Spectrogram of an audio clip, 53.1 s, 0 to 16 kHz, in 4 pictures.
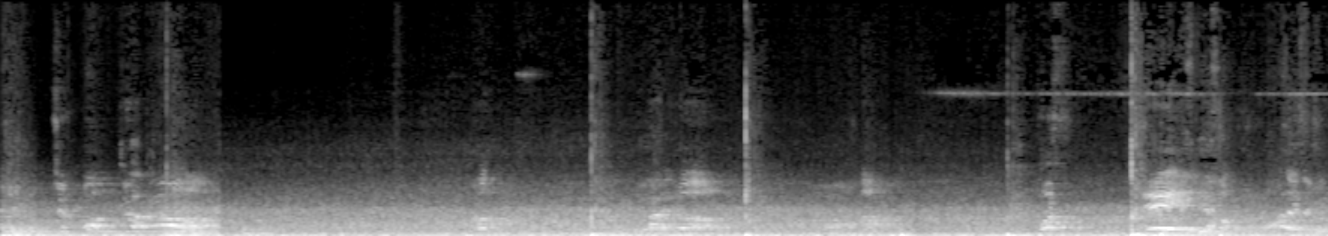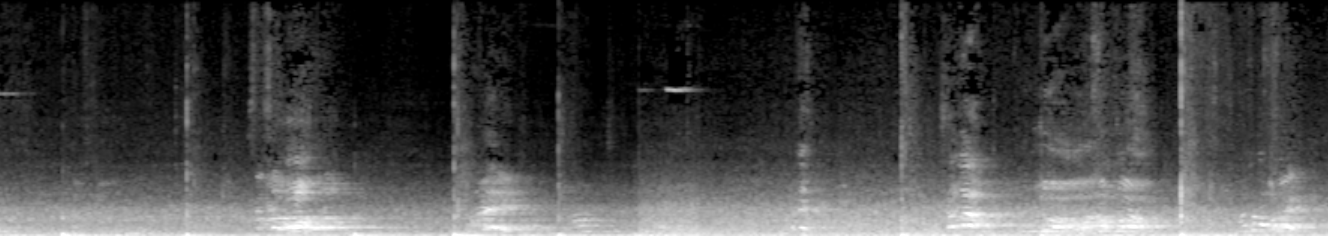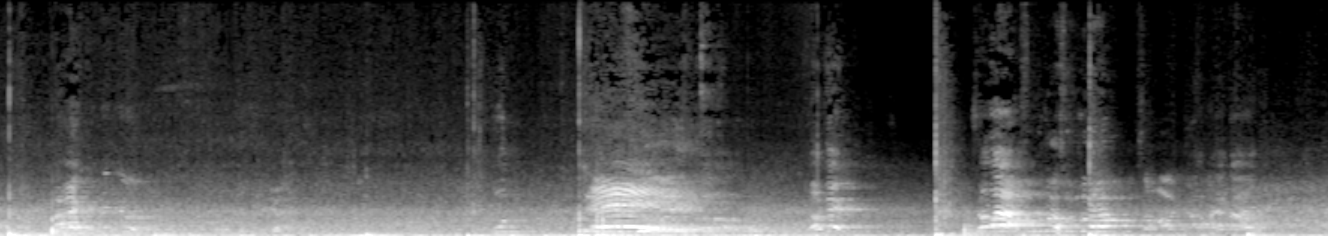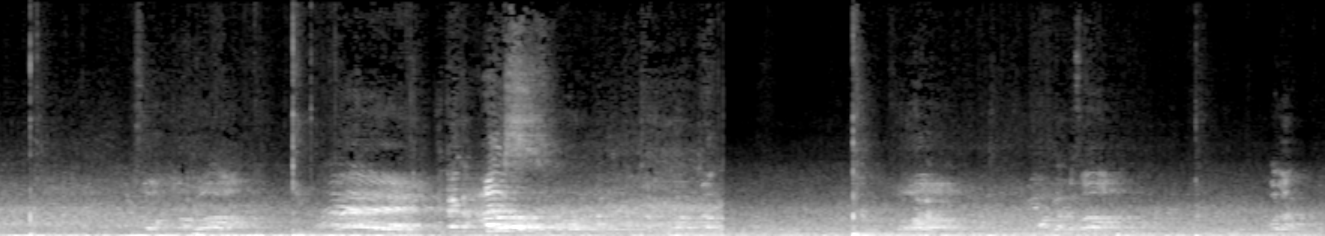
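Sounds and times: players shouting: 0.0 - 2.2, 15.6 - 20.0, 21.0 - 35.4, 36.2 - 47.1, 48.6 - 51.4
ball kicked and bouncing on turf: 5.8 - 7.8, 10.0 - 10.5, 11.2 - 12.2, 13.8 - 14.3, 15.0 - 15.9, 16.6 - 19.8, 22.2 - 24.0, 25.0 - 28.4, 30.0 - 32.8, 35.8 - 38.1, 38.8 - 39.3, 41.6 - 43.3, 48.3 - 49.9
ball kicked and bouncing: 26.6 - 27.2, 42.7 - 43.0, 48.3 - 48.7.

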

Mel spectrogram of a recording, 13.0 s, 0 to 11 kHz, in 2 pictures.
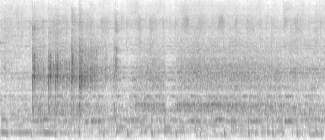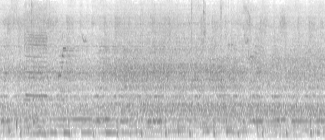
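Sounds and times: pop music on radio: 0.0 - 13.0.

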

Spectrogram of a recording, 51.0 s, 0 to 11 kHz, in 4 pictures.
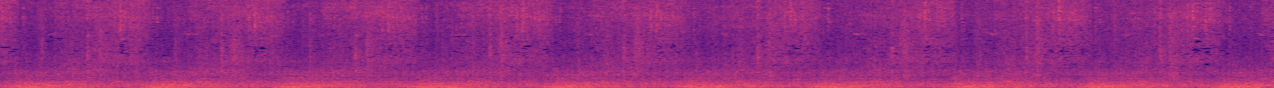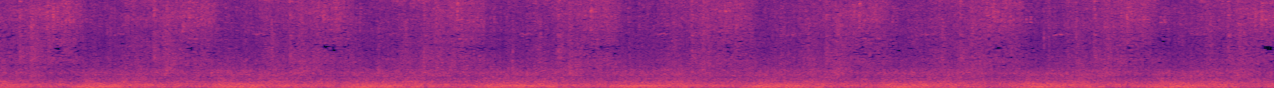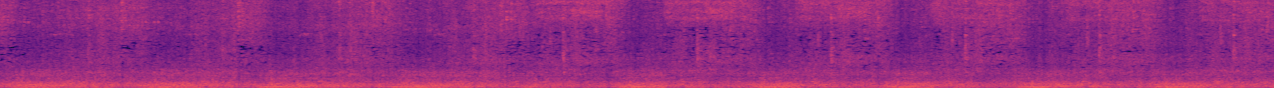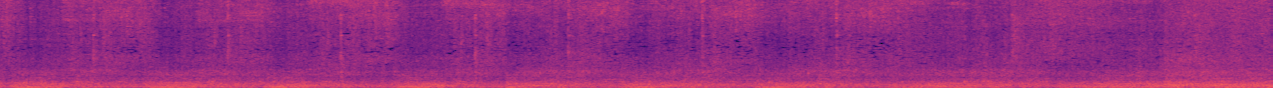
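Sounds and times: packaging machine running: 0.0 - 50.9.

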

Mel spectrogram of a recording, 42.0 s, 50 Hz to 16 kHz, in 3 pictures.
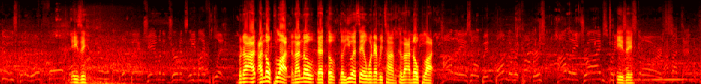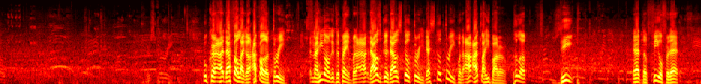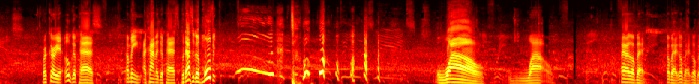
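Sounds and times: crowd noise: 0.0 - 42.0
man chuckling: 33.2 - 35.8.

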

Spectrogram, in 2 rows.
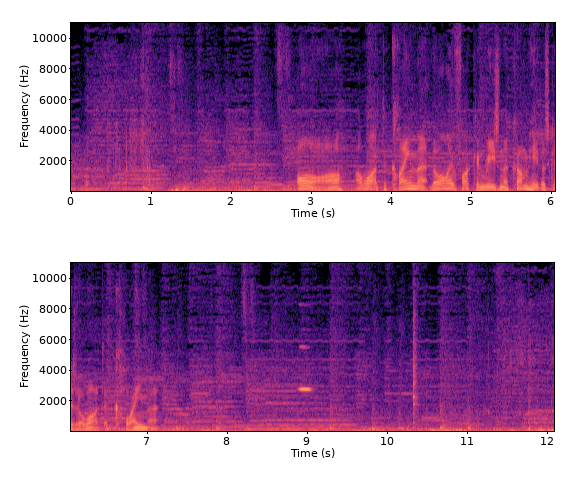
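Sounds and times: background music with held notes: 0.0 - 12.0
short high tone: 8.9 - 9.1.

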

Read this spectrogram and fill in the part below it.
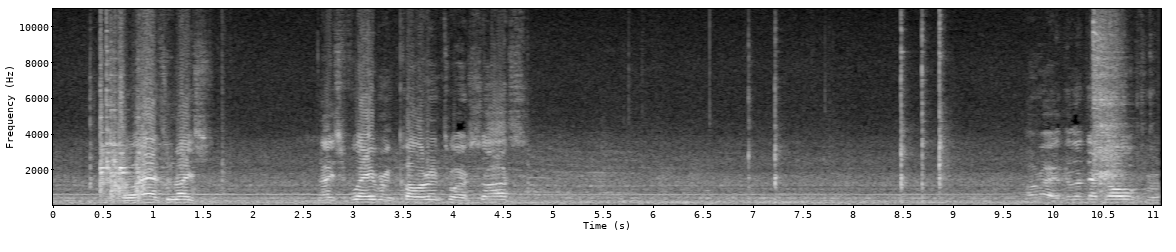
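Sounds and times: kitchen background hum: 0.0 - 11.0.

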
